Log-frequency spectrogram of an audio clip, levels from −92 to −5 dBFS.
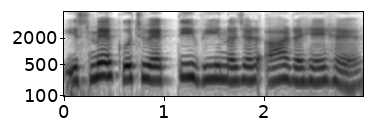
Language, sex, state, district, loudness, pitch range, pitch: Hindi, female, Bihar, Patna, -16 LUFS, 215-245 Hz, 230 Hz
